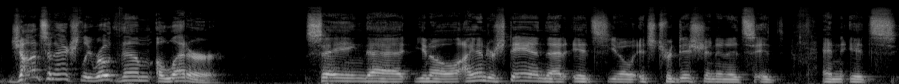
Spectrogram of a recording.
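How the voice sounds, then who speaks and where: A man's voice: medium pitch, fairly bright tone. Ranting, irreverent male talk-show host. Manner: ranting, irreverent, stumbling restarts. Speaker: podcast host. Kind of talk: casual political comedy talk.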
